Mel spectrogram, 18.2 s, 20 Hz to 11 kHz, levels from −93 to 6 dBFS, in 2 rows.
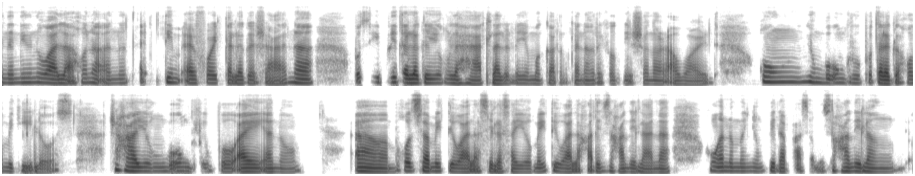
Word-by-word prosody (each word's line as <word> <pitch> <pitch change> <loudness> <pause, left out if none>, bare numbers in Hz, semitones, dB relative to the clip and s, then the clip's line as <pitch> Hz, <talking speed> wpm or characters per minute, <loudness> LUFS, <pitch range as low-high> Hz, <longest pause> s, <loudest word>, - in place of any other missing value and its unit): naniniwala 165 -2 +2
ako 170 +1 -5
na 160 - +1
ano 150 +2 -6 0.4
team 180 -2 +1
effort 150 0 +1
talaga 140 - 0
siya - - -2
na 160 -1 +3 0.4
posible 190 +1 -3
talaga 160 -3 +5
yung 155 -1 -1
lahat 145 -3 0
lalo 135 -1 +2
na 145 - -5
yung 140 -1 -4
magkaroon 130 - -7
ka 130 - -4
ng 130 +1 -5
recognition 75 - -7
or 125 -1 -2
award. 125 +5 -5 0.4
Kung 195 -1 +1
yung 195 -3 0
buong 165 0 -1
grupo 155 -1 -6
talaga 140 -2 +5
kumikilos, 140 - -4 0.4
tsaka 160 -7 +5
yung 150 0 -2
buong 155 0 -1
grupo 140 0 -4
ay 140 0 +6
ano 130 +3 -3 0.5
ah, 140 -3 +6
bukod 150 +5 0
sa 155 0 +5
may 150 0 +2
tiwala 130 - +1
sila - - +1
sa'yo, 125 -1 -2
may 135 +4 -2
tiwala 130 -6 +1
ka - - -1
din 135 - -1
sa 155 - -5
kanila 130 0 -1
na 125 0 -1 0.4
kung 155 -2 +3
anuman 150 -1 -2
yung 145 -1 -7
pinapasa 150 -3 -2
mo - - -10
sa 170 - -3
kanilang, 145 -1 0
150 Hz, 180 wpm, -26 LUFS, 135-160 Hz, 0.5 s, ay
